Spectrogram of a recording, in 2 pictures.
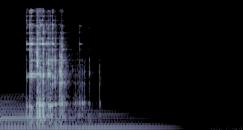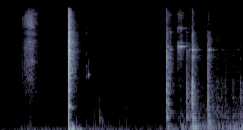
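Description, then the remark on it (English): Whiskey glasses clink together in a bright, ringing toast whose tone lingers, followed by a few sharper taps and a quick cluster of smaller clinks, with no one talking. “Will we clink it?”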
